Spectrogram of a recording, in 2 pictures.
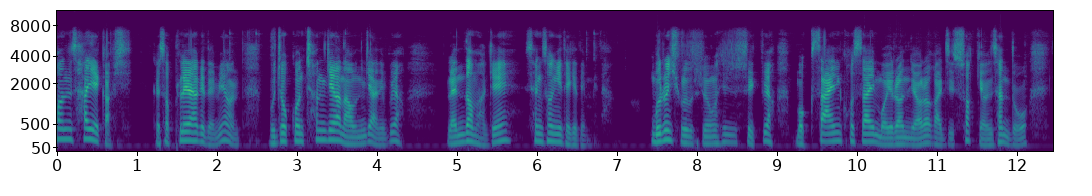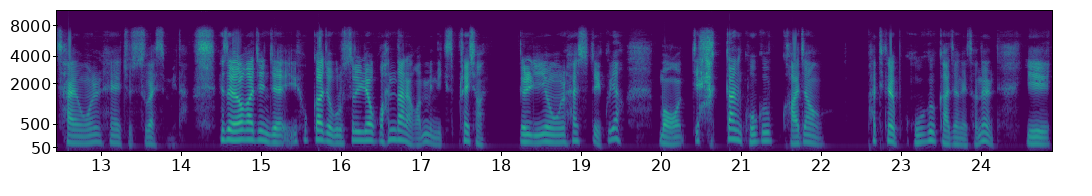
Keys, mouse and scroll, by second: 0.7 click, 1.7-2.5 typing, 2.3 click, 3.4 click, 4.8 Right, 4.8 click, 4.8 shift+o, 5.7 click, 5.7 shift+o, 6.6 click, 6.6 shift+0, 7.4 click, 7.4 click, 11.5 click.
